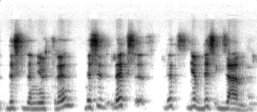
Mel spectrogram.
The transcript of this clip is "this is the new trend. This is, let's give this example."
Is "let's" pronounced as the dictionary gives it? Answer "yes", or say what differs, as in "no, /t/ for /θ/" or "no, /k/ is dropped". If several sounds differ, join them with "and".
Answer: yes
